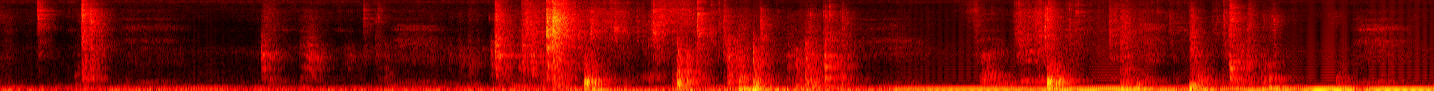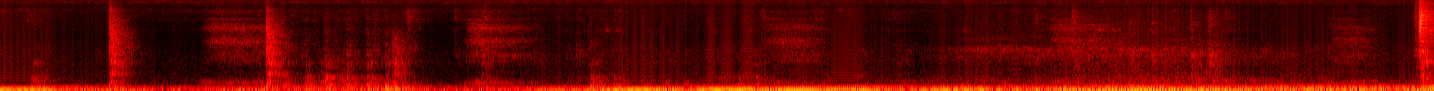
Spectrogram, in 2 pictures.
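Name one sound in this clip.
Wooden boards knock and clatter as they are handled.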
